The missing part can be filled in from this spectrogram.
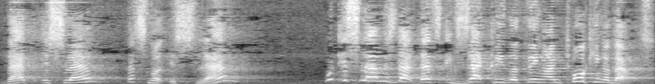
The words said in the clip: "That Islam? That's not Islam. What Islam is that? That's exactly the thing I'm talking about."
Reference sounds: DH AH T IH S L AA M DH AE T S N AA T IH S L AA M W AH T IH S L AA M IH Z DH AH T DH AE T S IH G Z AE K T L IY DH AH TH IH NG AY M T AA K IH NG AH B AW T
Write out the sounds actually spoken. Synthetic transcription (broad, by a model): DH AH T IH S L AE M DH AE T S N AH T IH S L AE M W AH T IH S L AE M IH Z DH AH T DH AE T S IH G Z AE K T L IY DH AH TH IH NG AY M T AA K IH NG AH B AW T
